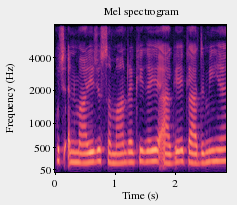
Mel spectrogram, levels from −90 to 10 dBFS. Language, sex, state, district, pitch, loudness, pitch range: Hindi, female, Chhattisgarh, Bastar, 210 Hz, -14 LUFS, 195-220 Hz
